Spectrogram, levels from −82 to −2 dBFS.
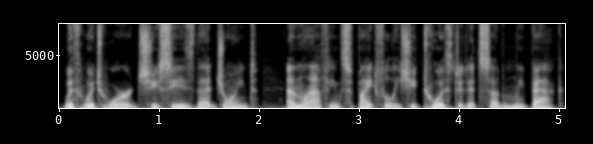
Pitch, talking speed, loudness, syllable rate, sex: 100 Hz, 180 wpm, -19 LUFS, 4.9 syllables/s, male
